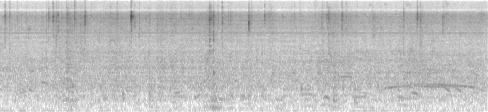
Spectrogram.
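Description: Quiet ambience with faint, distant voices and a few light clicks.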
